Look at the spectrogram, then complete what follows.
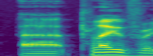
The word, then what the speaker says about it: plover: tubers so very interested plover is pronounced as in glove Oh as in glove glove love-love plover clover is that we were saying it's like plover the plover happy st.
